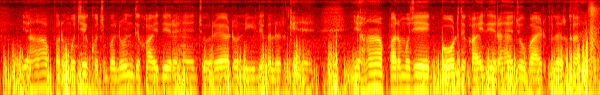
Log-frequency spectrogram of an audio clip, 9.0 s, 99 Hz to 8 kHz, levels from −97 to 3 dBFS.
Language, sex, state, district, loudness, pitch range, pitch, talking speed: Hindi, male, Madhya Pradesh, Katni, -21 LUFS, 115-120 Hz, 120 Hz, 200 wpm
